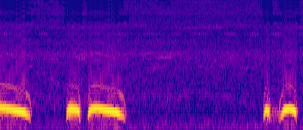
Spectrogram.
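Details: Trap lure of a spotted dove: a long falling coo, a short note and another drawn-out coo, then silence before a further quick double coo.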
